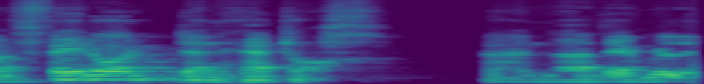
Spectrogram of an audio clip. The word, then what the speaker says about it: Fedor: it and um yeah it's uh so it's pronounced Fedor in my family and then I grew up we moved to Canada when I was five and and it was pronounced Fedor by my teachers and my friends all the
